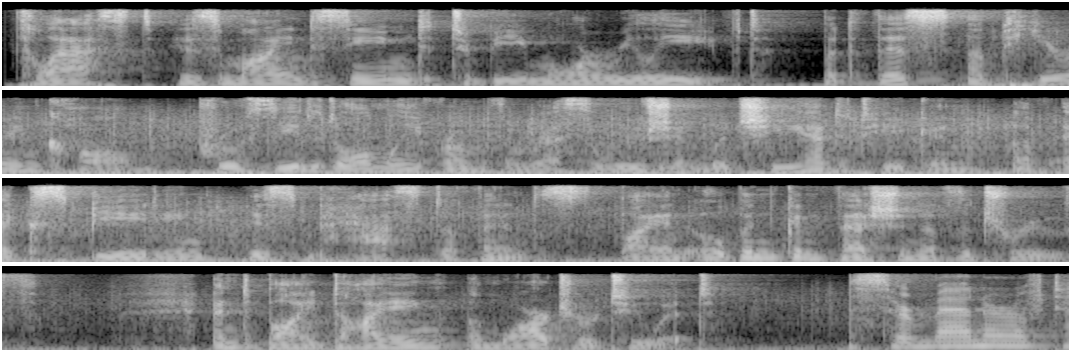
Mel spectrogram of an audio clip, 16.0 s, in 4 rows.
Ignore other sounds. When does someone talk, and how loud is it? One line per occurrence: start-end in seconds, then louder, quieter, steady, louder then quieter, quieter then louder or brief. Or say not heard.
0.0-15.9 steady.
